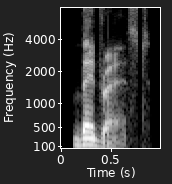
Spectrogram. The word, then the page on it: bedrest: British English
